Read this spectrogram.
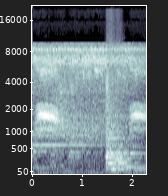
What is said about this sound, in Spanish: Los cuervos acosan a los pigargos sin tregua.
